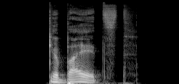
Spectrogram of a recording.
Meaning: past participle of beizen
- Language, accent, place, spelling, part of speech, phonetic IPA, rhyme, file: German, Germany, Berlin, gebeizt, verb, [ɡəˈbaɪ̯t͡st], -aɪ̯t͡st, De-gebeizt.ogg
